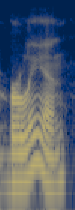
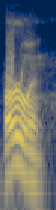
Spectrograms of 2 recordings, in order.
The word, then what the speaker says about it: Berlin: I was in a a town that is spelled b r l i n I grew up calling that Berlin but here it's called Berlin I'd have said Berlin yeah yeah normally I would too okay as you can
